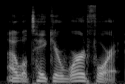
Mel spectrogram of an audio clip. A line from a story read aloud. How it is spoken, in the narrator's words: Lung said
